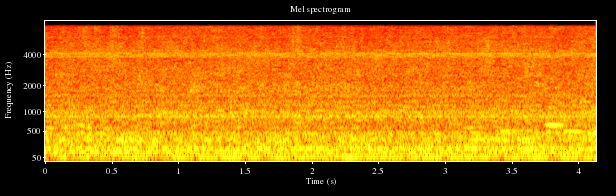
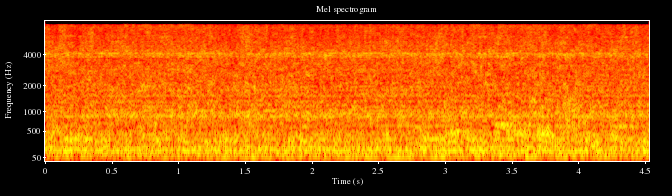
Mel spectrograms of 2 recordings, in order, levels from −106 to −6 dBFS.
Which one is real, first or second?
first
